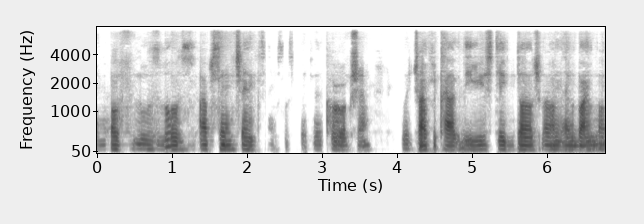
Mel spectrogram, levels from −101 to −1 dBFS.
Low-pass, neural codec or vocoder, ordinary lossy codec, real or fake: 7.2 kHz; codec, 16 kHz in and 24 kHz out, 0.6 kbps, FireRedTTS-2 codec; none; fake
